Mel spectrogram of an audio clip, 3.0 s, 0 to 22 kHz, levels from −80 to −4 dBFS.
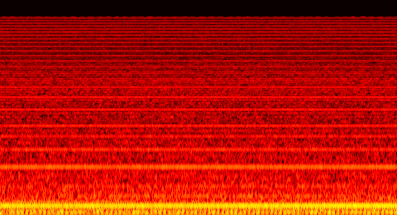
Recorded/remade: recorded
